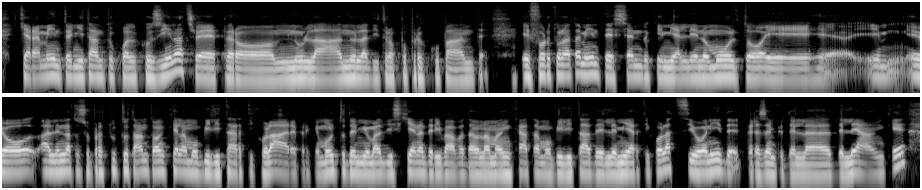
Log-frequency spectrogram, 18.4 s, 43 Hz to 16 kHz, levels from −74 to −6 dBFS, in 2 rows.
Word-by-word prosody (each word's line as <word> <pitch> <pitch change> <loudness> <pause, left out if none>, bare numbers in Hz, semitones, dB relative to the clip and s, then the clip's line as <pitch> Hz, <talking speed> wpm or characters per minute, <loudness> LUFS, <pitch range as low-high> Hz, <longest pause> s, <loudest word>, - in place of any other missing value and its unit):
Chiaramente 125 +1 0
ogni 120 -1 +1
tanto 125 0 -1
qualcosina 120 +7 +1
c'è, 120 -12 +1
però 105 -2 +2
nulla 110 0 +1
nulla 115 0 +2
di 110 0 -6
troppo 110 +1 -3
preoccupante 105 -2 -3 0.3
e 130 +3 0
fortunatamente 140 +1 +1
essendo 125 +1 -1
che 120 0 -5
mi 115 0 +2
alleno 115 +1 +1
molto 120 -1 +2
e 110 -1 +2 0.8
e 125 - -8
ehm, 120 -1 -4
e 135 - 0
ho 125 +1 +4
allenato 125 0 +1
soprattutto 125 +2 -4
tanto 125 0 0
anche 125 +1 -1
la 125 - +1
mobilità 115 0 -1
articolare, 115 0 -1
perché 115 0 -10
molto 120 +2 0
del 120 -1 0
mio 115 0 +2
mal 110 0 +2
di 115 - -3
schiena 120 +2 0
derivava 110 -1 0
da 105 0 +1
una 105 0 +2
mancata 110 +2 0
mobilità 110 +1 -1
delle 110 0 +1
mie 115 +1 +3
articolazioni 125 +2 +1
de 115 -2 -2
per - - -3
esempio 105 0 -1
del 100 0 +1
delle 110 +3 +1 0.2
anche, 170 - -1
115 Hz, 165 wpm, -23 LUFS, 110-125 Hz, 0.8 s, ho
